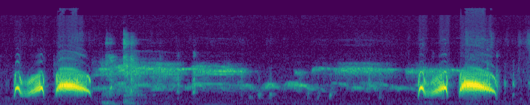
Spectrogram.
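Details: Spotted dove calling and cooing: two paired phrases of a quick arched hoot and a longer rolling coo, several seconds apart, with faint thin bird calls in between.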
